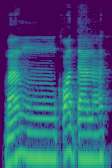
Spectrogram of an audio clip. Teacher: ikhfa berdengung ya samar dengung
